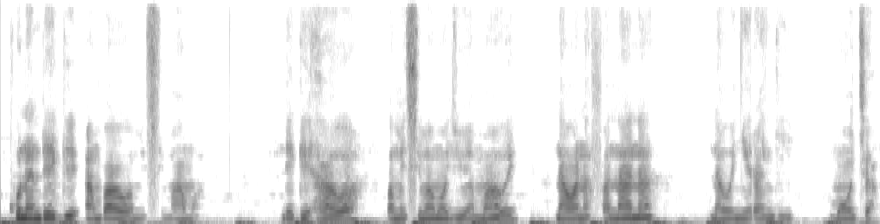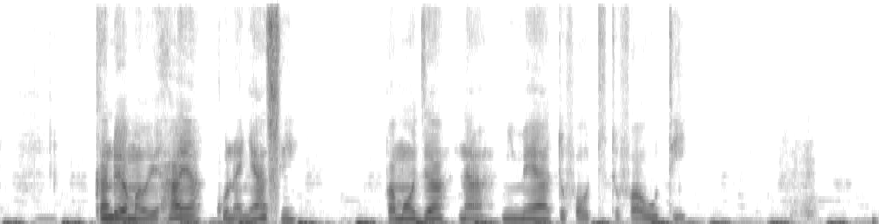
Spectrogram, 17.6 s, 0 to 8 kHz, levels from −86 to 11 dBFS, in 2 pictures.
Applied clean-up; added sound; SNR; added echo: none; none; none; none.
